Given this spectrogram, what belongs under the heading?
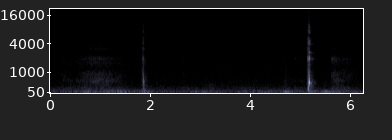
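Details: Worst-ever hiccups, lasting for hours and getting worse: two sharp, abrupt hiccup sounds a few seconds apart in a quiet room.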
